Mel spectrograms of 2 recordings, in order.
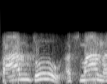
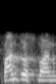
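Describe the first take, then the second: First: The two words are said as separate words. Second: The two words are fused into one word. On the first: These are two distinct words. The speaker calls it right. "ಅದು ಬೇರೆ ಶಬ್ದ" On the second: The whole line is taken as one word. The speaker calls it wrong. "ಇಡೀ ಪಾದ ಒಂದೇ"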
